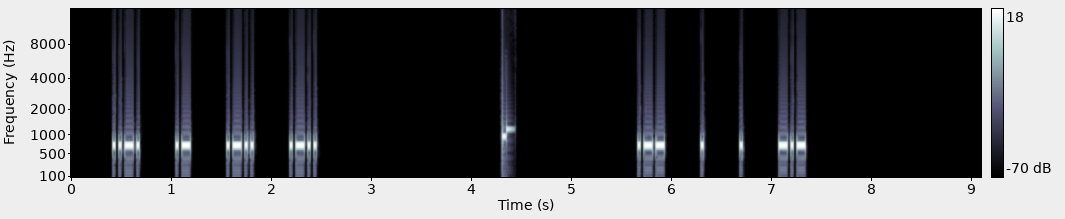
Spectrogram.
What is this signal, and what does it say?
Morse code, heard as a keyed tone, about 40 wpm, spaced as for 19 wpm, 700 Hz. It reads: FALL WEEK
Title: 4x Character Spacing - Top 500 Words - 40wpm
